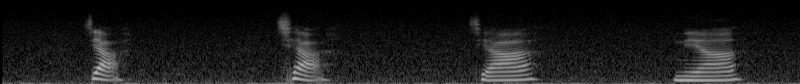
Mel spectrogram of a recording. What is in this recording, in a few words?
alphabet, Tibetan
